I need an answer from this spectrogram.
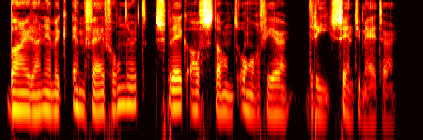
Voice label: Beyerdynamic M500 NL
